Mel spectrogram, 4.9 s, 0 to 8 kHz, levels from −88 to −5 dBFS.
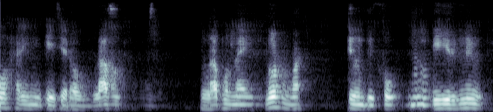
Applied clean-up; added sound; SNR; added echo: neural mask model DeepFilterNet 3.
